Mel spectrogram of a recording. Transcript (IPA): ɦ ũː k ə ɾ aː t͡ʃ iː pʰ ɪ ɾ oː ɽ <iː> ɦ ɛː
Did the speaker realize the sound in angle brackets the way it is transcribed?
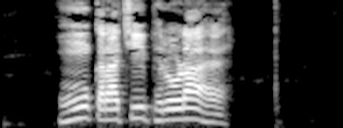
no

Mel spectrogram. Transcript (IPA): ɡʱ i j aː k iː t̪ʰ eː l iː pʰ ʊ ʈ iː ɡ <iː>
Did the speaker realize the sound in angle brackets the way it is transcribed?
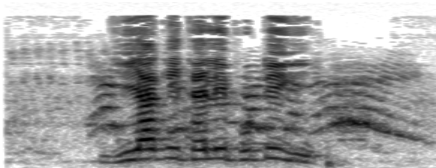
yes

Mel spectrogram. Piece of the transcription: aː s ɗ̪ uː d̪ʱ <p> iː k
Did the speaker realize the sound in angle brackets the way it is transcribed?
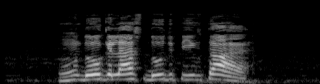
yes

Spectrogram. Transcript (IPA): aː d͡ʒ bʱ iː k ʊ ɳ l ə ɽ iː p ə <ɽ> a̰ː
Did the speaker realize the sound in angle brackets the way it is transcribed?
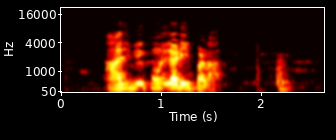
yes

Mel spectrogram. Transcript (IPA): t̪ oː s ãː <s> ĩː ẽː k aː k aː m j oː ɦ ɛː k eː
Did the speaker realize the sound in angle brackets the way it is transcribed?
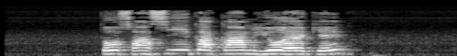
yes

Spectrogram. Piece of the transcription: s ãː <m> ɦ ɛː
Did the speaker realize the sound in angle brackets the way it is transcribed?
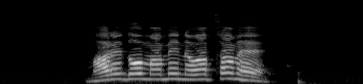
yes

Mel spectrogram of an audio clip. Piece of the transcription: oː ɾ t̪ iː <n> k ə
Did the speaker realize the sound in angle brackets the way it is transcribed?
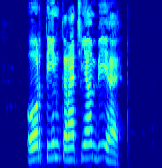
yes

